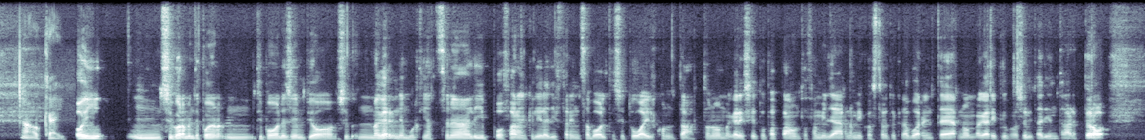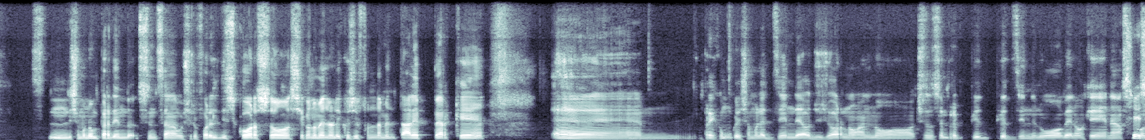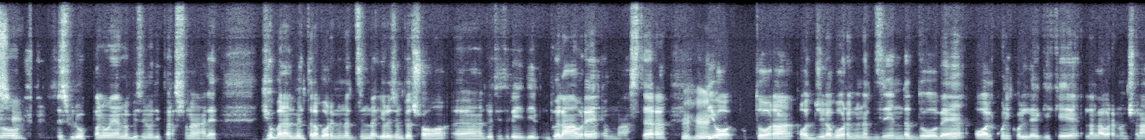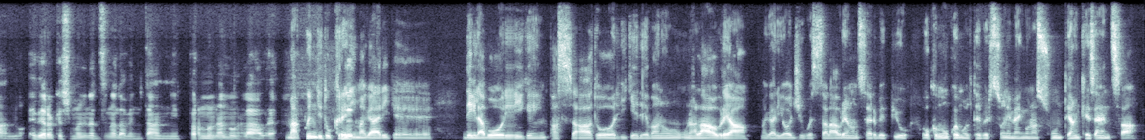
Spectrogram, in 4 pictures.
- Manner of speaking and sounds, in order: tapping; other background noise; static; distorted speech; "nelle" said as "nne"; drawn out: "ehm"
- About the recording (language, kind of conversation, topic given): Italian, podcast, Qual è, secondo te, il valore di una laurea oggi?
